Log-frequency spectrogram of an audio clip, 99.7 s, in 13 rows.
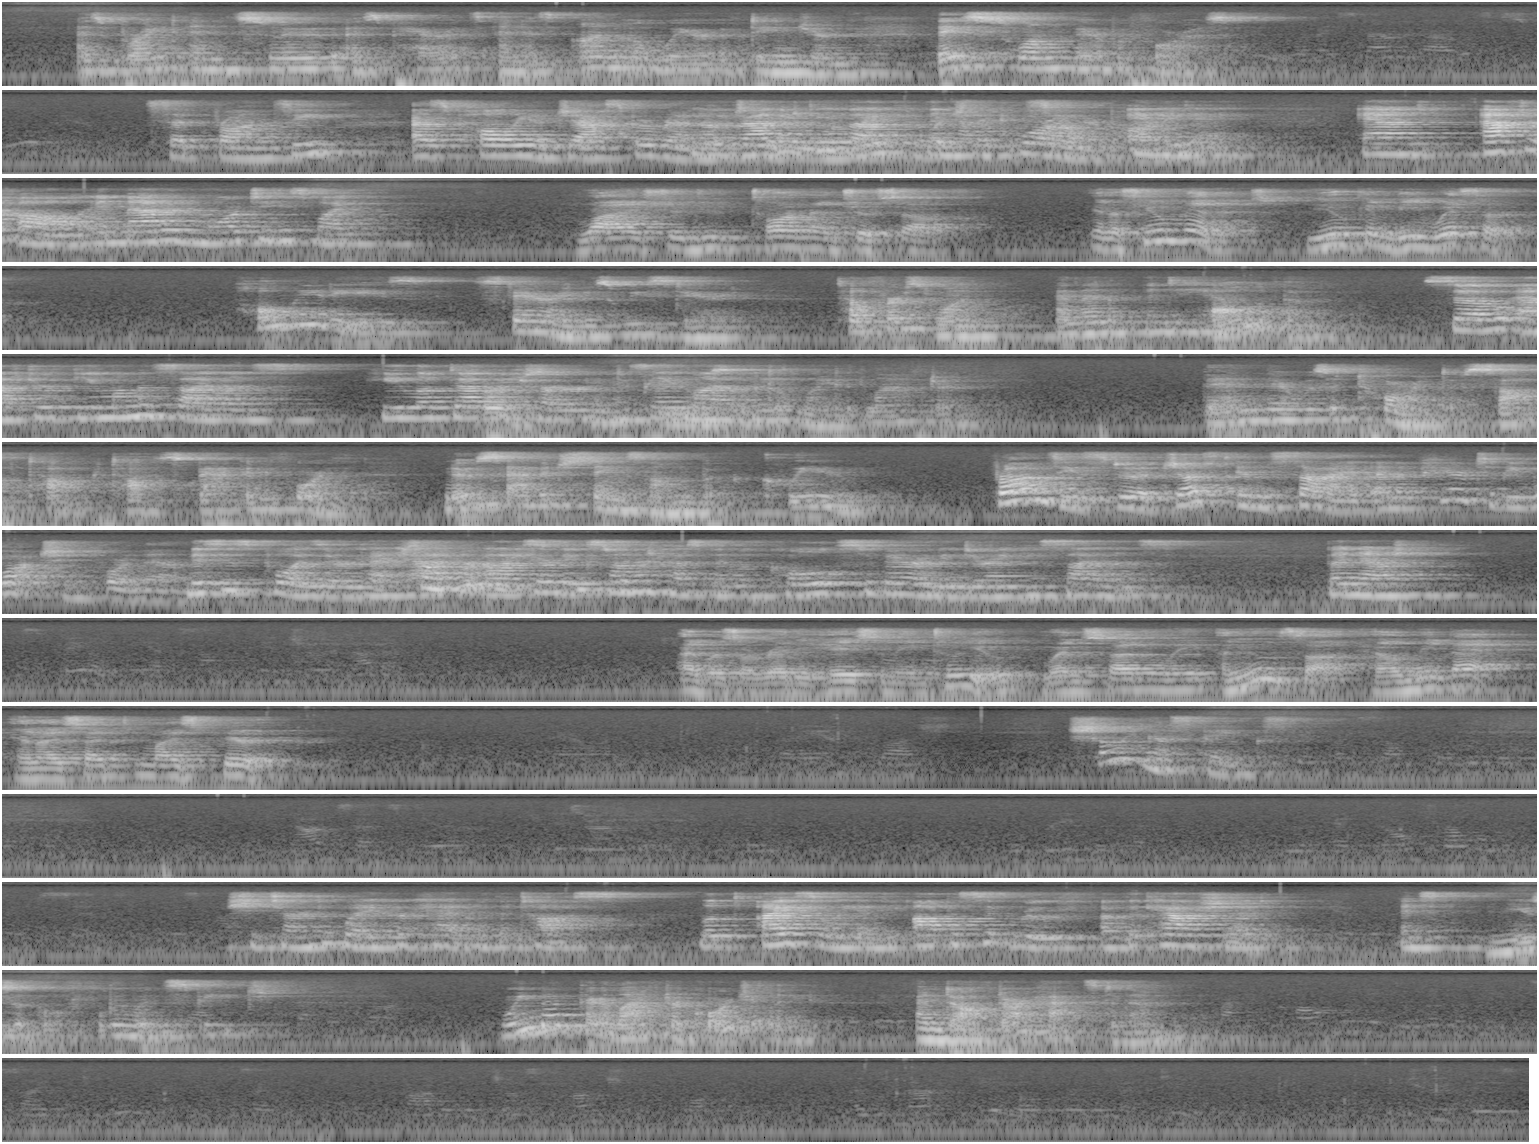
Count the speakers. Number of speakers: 5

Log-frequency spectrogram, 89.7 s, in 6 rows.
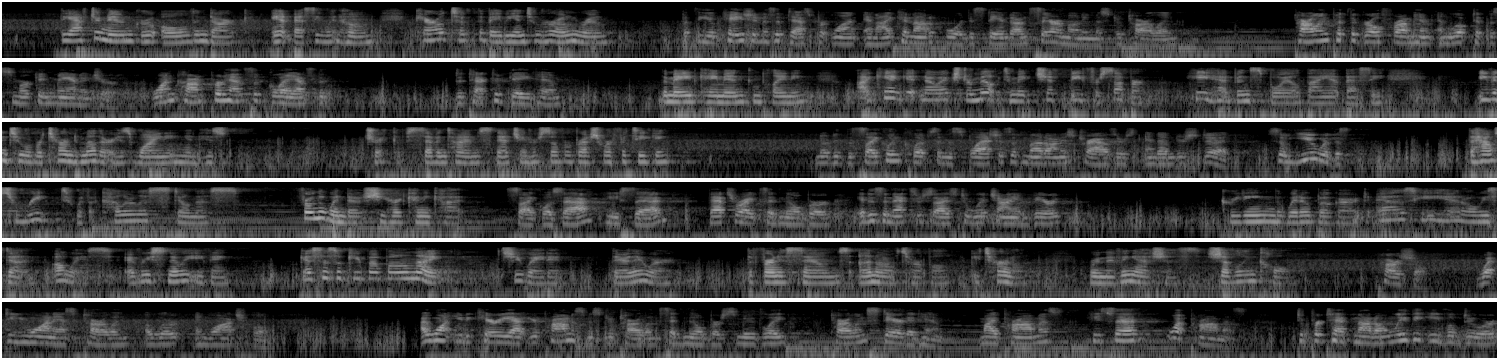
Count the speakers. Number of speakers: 2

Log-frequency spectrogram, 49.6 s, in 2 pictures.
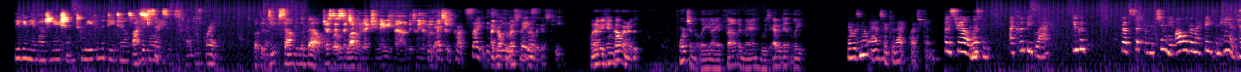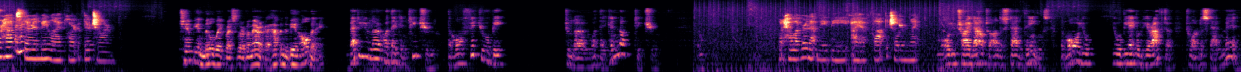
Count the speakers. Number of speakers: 9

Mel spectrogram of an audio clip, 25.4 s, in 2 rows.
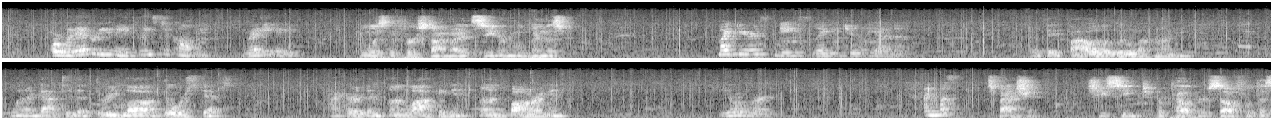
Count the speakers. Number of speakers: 4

